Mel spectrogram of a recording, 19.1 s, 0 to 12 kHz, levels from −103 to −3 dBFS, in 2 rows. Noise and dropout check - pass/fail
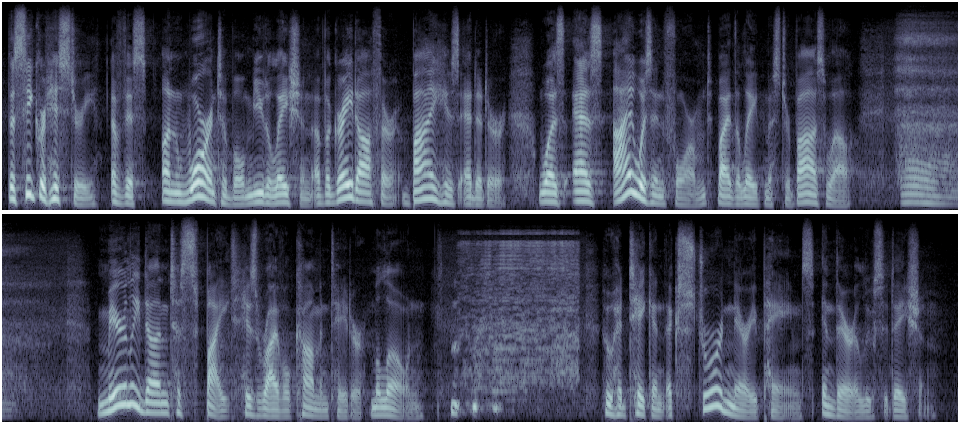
fail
